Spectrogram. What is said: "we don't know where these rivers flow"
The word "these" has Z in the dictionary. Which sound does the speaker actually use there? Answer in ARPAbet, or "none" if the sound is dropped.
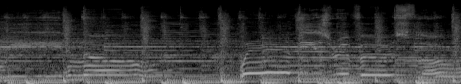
Z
